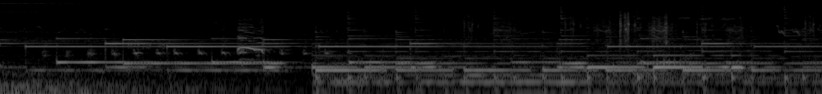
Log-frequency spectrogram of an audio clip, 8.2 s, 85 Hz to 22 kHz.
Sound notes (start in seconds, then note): 0.0 slow paced music; 4.6 camera shuttering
